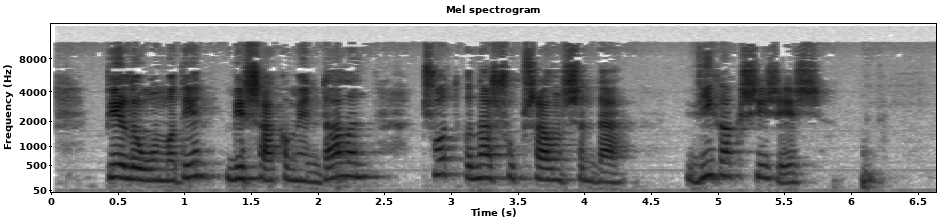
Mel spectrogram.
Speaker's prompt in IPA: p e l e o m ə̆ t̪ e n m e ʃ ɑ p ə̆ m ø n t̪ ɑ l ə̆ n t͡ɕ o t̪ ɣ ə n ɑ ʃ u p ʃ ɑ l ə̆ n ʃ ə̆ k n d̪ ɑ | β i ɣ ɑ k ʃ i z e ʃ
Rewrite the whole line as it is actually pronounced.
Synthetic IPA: p e l e o m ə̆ d̪ e n m e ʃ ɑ k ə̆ m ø n d̪ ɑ l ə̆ n t͡ɕ o t̪ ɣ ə n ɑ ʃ u p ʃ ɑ l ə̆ n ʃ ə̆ n d̪ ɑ | β i ɣ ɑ k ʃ i ʒ e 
